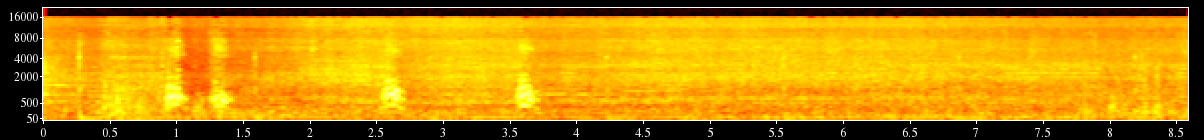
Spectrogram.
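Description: Greater Swiss Mountain Dog barking four short times in the first few seconds, two in quick succession and then two spaced about a second apart, over a steady wash of surf and wind.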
